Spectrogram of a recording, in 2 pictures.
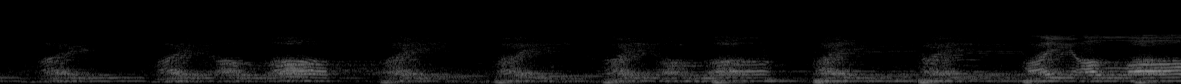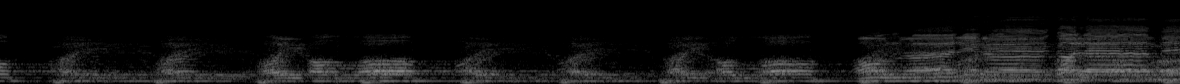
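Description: Circle of men chanting a Qadiri dhikr (devran) in unison: short rhythmic phrases about once a second over a steady low held note. A low thump marks the beat from a few seconds in, and the chant grows louder and brighter near the end.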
